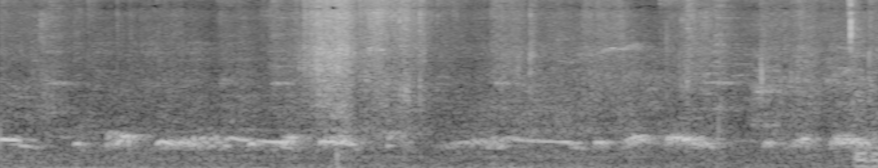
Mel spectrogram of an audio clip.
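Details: Captive Thai spotted doves, large birds held in a breeding collection, give low, soft, hollow coos in overlapping phrases that run almost without pause, over a faint background hiss.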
